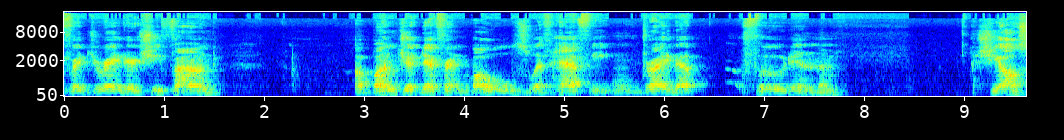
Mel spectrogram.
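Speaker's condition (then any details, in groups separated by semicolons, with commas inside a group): Cerebral palsy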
